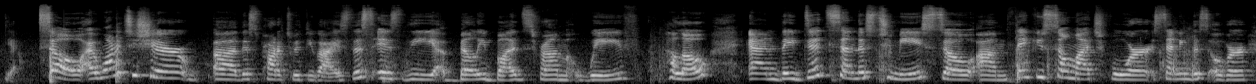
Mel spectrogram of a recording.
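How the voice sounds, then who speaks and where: Woman vlogger, casual to-camera chat, slightly breathless, crisp bright tone, rambling with fillers. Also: a little high, animated, measured pace, slight background noise. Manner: chatty, lots of fillers and restarts. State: short of breath.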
